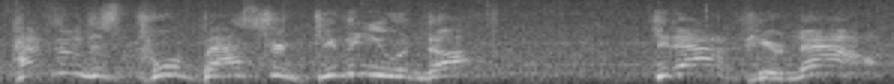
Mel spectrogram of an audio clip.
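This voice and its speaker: An actor playing a tough, protective ex-marine sergeant in a video game, terse and commanding. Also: male voice, very high voice, lively intonation, normal speed. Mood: urgent, commanding. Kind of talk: dramatic video game voice acting. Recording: clear background water and vehicle noise.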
